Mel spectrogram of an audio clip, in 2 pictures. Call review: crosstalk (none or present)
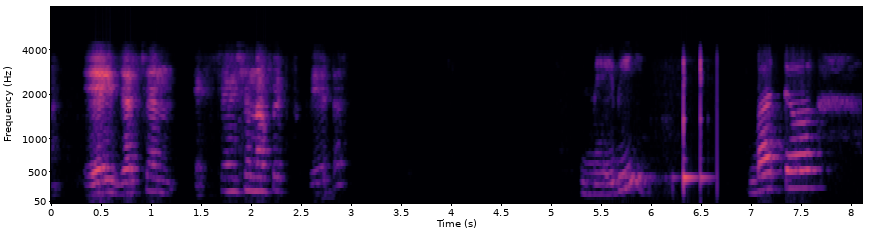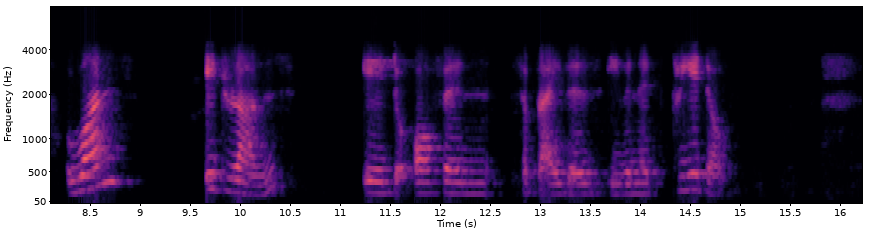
none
